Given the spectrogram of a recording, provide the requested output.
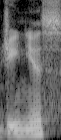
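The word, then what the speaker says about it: JEEN-YUHS: It's called Genius, and it's spelled like J-E, like the phonetic spelling, JEENYUHS.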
